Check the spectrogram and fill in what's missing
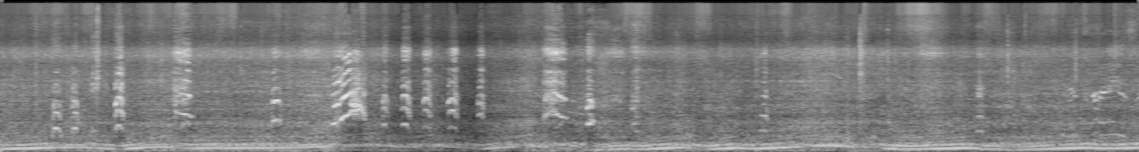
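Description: A Cummins-powered Ford Excursion drifts through snow, its loud, close engine drone rising and falling while passengers talk and exclaim over it.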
